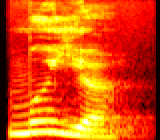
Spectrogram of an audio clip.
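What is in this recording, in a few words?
"мыйӧ", Komi, female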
